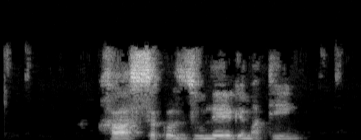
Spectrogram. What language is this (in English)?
Divehi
